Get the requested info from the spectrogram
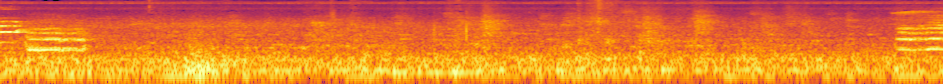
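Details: Orange male cat after a female cat, trying to mate with her by force, lets out a short, strained harmonic meow at the start and another at the end, with noisy rumbling in between.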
